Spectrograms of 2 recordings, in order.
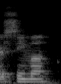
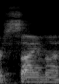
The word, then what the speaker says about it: CYMA: so good job there seema or saima however you know people pronounce things all sorts of all sorts of different kinds of ways i'm going to say sema from there we have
